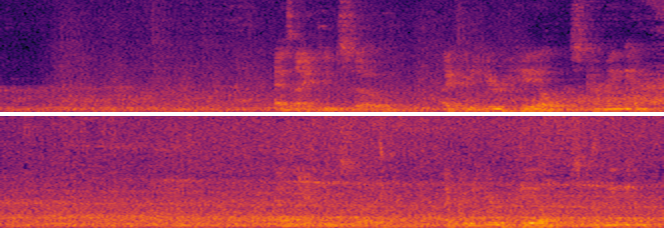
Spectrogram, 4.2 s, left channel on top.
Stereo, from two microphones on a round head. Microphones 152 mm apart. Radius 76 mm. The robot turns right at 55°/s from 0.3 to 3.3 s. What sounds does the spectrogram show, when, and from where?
1.7 s a man speaking: 165° left, 1.5 m; by 4.1 s 110° right, 1.5 m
